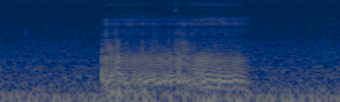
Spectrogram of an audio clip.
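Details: One drawn-out, rattling snore of about a second and a half from a sleeping Pekingese, a buzzy, ridged rasp set against near silence.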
